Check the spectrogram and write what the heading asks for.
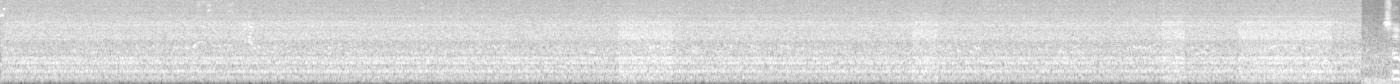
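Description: A steady background hum of several held tones over a faint hiss, unchanging throughout.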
